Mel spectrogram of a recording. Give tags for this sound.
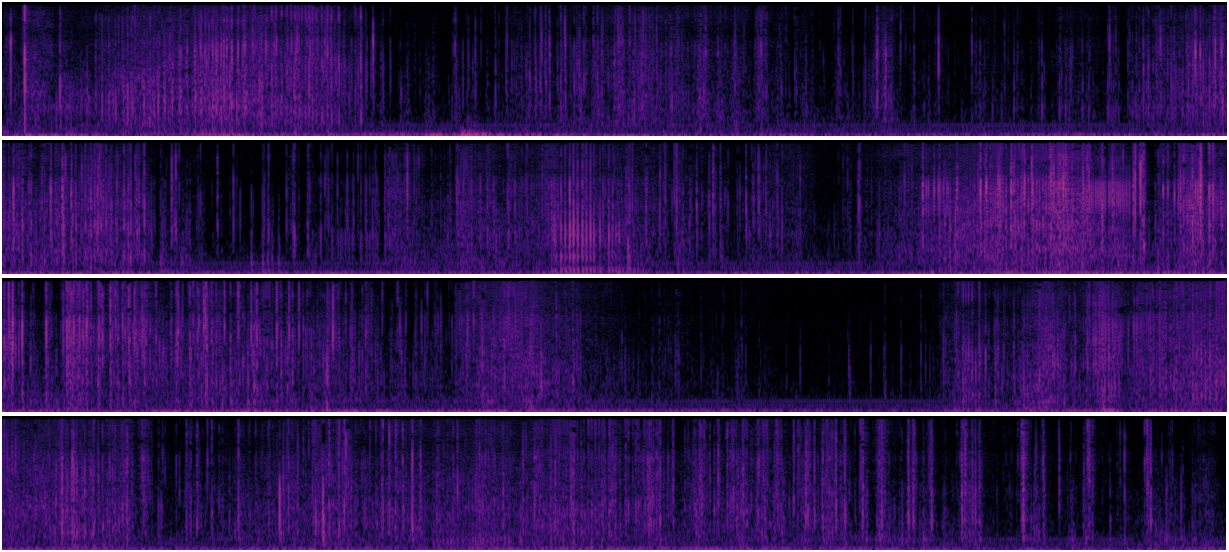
hang; leather; OWI; rope; stretch; tight; tightening; twist

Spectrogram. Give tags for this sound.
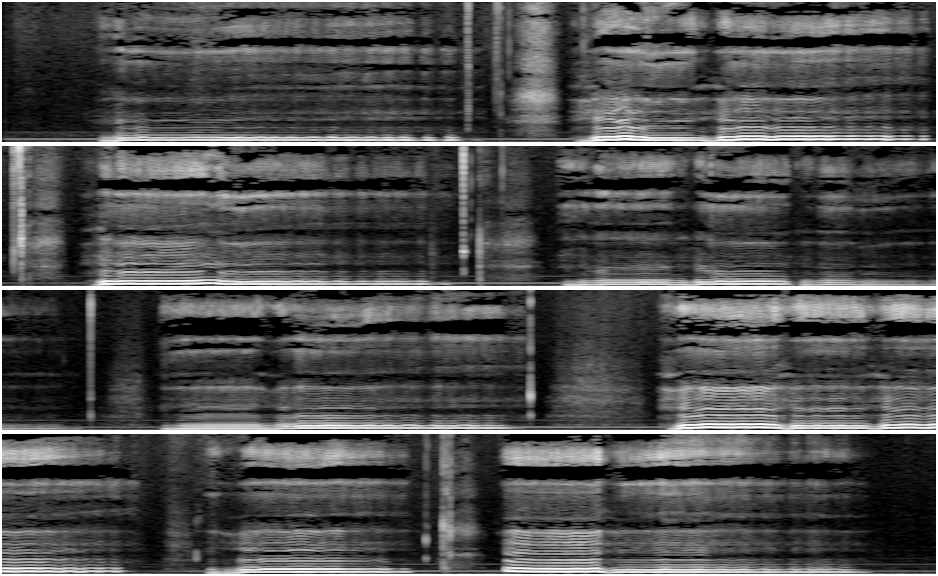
background-noise; hum; humming

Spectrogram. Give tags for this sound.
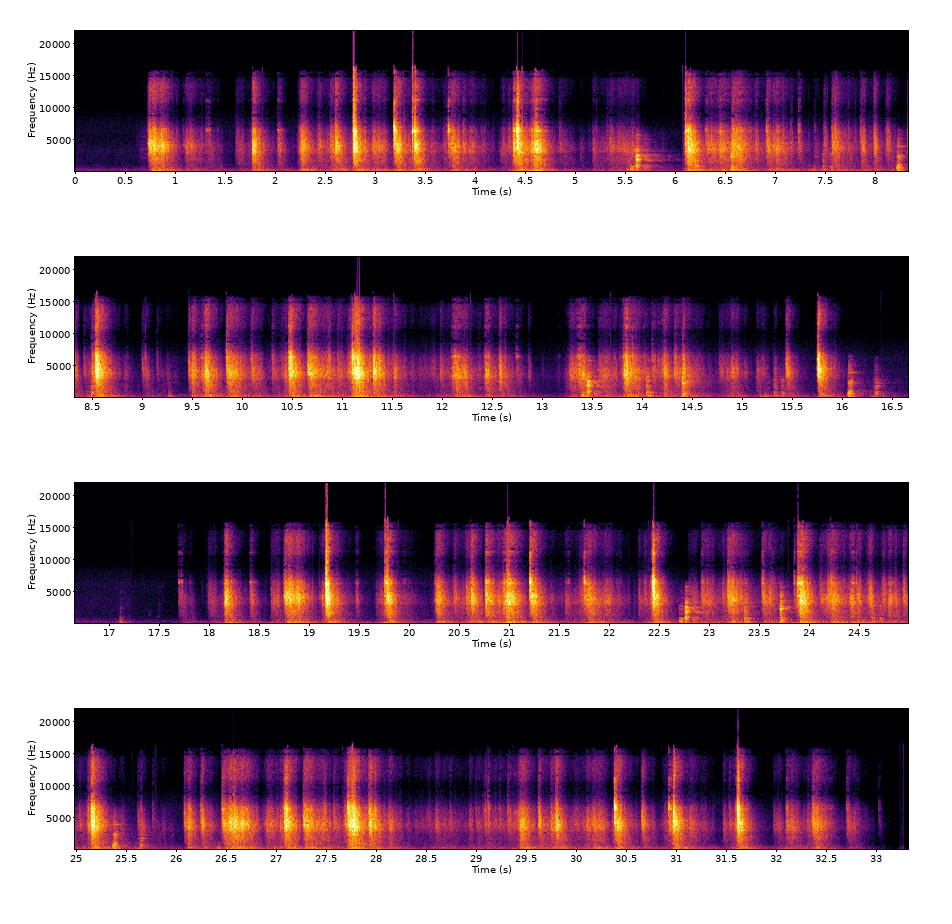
cage; metal; rattling

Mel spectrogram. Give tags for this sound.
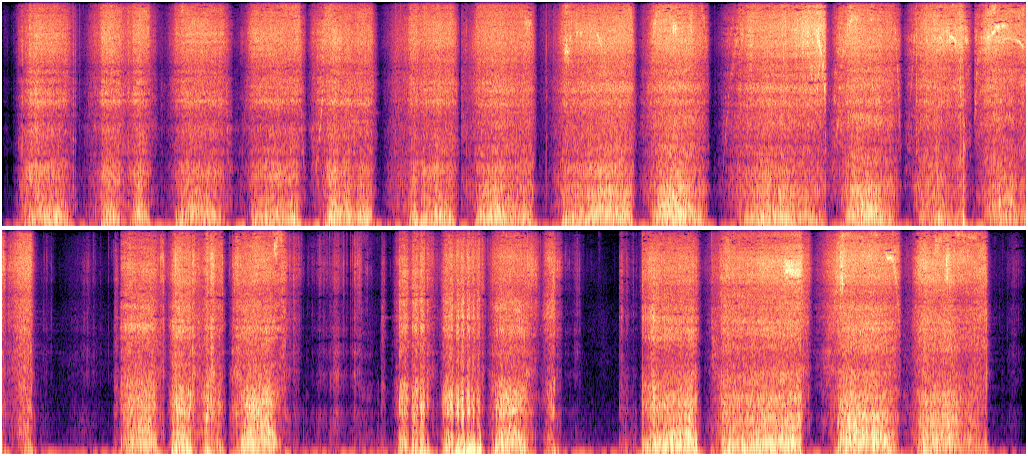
polystyrene; Panska; CZ; Czech; Pansk

